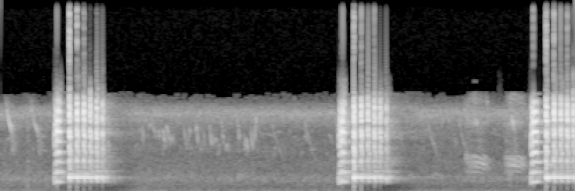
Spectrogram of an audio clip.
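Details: Sandhill crane squawking, giving three loud, hoarse, rattling calls about half a second each, spaced roughly two to three seconds apart. Faint higher chirps from other birds sit in the gaps.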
